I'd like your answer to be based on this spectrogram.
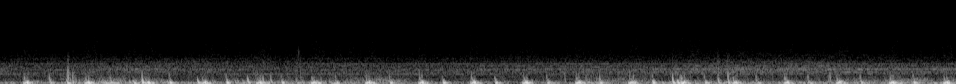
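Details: Own heartbeat recorded while lying down breathing at rest, with stomach growling: deep, steady thumping at about 110 beats a minute, pounding partway as the heart got excited, with a low background hum.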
